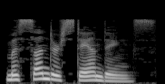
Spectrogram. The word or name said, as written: misunderstandings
